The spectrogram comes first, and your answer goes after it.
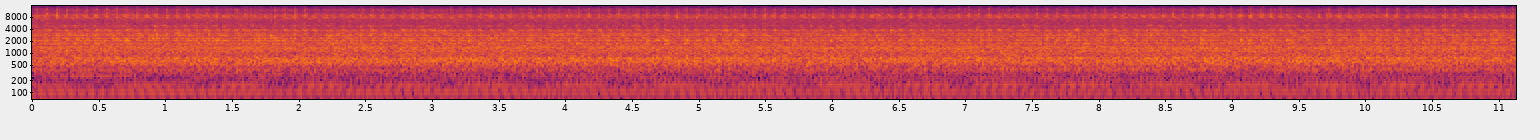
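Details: Ford 8N tractor (positive ground) after a buzzing no-start was fixed by cleaning the battery posts: starts cleanly and holds a steady, even idle with a regular low pulse and no knocks or buzzing; it later stalled, possibly needing warm-up. Normal idle.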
